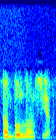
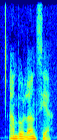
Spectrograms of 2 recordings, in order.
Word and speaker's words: ambulancia: It's similar to the way we spell it, ambulance, but we say it a little bit different, of course. It's ambulancia. Ambulancia.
